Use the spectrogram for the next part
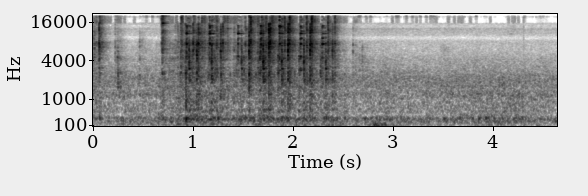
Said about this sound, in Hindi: यहाँ पे स्टिचिंग कर लूँगी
